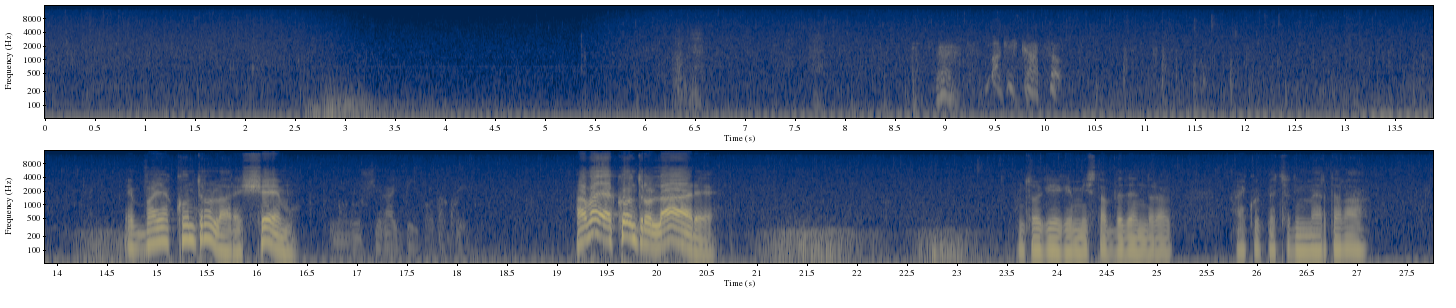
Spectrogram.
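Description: Rain patters steadily outdoors.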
